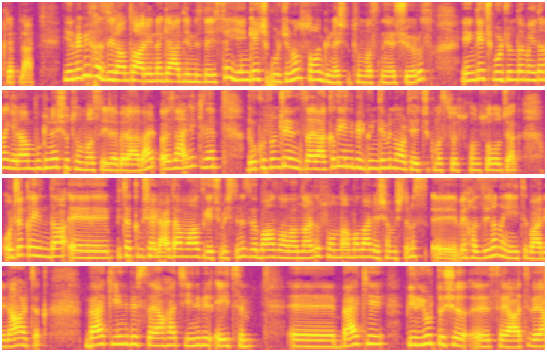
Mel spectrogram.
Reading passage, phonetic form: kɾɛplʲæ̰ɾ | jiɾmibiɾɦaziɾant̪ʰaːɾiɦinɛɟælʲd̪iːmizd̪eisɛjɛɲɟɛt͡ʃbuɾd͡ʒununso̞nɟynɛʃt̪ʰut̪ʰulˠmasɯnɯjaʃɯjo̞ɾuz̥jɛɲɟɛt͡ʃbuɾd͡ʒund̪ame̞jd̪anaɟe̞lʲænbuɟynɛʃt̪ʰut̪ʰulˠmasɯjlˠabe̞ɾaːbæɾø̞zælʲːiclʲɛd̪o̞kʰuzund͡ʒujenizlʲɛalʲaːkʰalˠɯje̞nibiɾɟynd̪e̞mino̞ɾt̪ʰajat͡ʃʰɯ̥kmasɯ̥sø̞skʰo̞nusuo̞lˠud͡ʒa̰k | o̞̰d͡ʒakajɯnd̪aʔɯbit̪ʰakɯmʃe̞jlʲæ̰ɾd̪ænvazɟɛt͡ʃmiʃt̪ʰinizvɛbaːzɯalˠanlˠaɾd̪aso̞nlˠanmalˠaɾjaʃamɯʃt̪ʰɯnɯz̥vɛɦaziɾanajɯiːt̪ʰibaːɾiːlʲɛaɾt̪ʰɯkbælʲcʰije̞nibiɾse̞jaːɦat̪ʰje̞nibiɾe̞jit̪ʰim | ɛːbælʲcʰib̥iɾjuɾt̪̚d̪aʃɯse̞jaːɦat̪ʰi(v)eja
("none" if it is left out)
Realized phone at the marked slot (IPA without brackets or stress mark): v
